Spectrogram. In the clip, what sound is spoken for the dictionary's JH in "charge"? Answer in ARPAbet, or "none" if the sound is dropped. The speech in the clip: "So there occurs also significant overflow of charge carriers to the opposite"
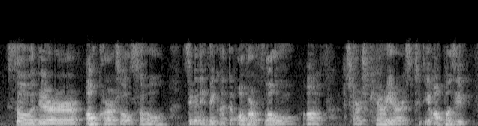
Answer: CH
